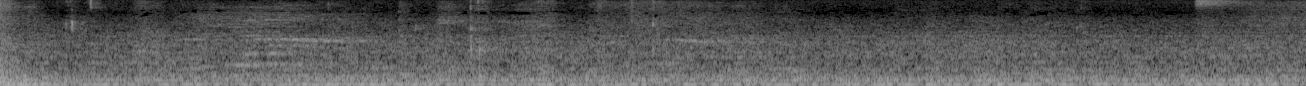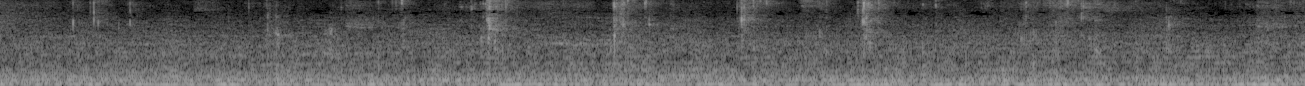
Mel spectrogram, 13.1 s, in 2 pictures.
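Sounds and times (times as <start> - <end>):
steady low hum: 0.0 - 13.0
person chewing: 6.7 - 13.0.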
